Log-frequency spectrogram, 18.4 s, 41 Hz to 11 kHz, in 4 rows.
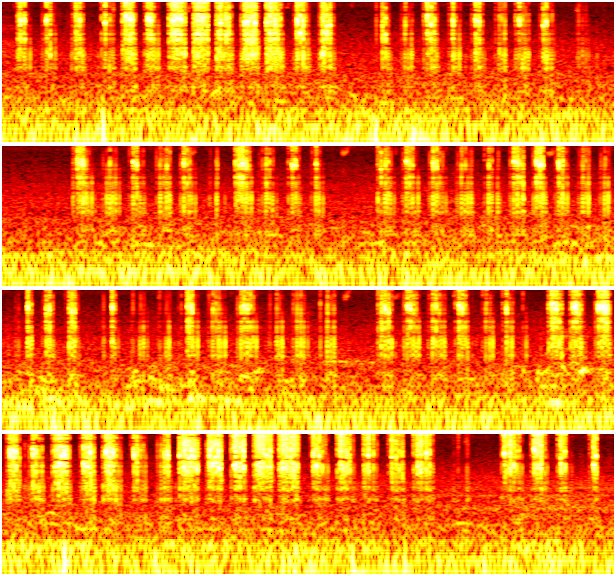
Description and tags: Some bats in a bad box at the ecological station Teichhaus Eschefeld at the nature reserve Eschefelder Teiche in Saxony, Germany.
I think they are gonna start soon to fly.
Recorded with a Zoom H2 in 90° mode...
Refugees welcome :)
peace
pillo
